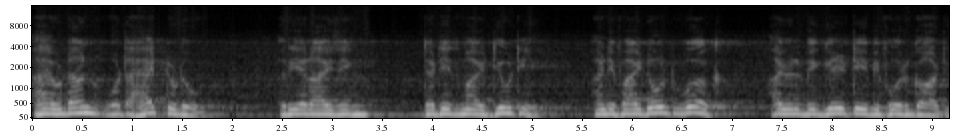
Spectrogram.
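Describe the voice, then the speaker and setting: A man with a fairly high pitch talks at a fairly slow pace, with long, frequent pauses and very even loudness. Noticeable background noise runs underneath. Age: 80s+. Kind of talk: public speech.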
